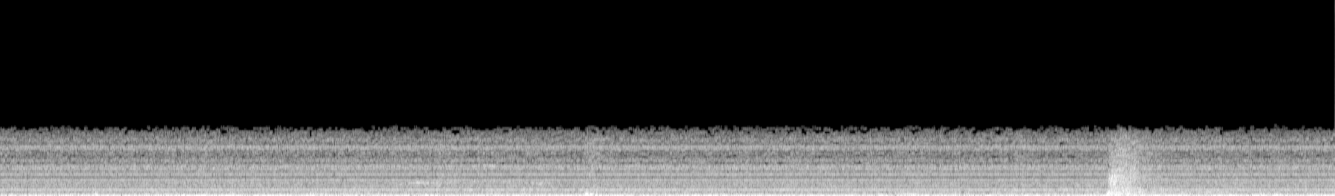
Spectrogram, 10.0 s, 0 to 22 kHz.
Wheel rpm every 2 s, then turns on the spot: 0, 0, 0, 0, 0.
none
